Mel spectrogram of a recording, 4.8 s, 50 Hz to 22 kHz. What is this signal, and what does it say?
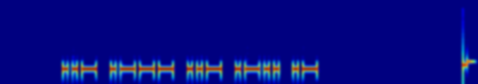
Morse code, heard as a keyed tone, about 25 wpm, 700 Hz. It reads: UJULA
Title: Code Groups - 5 Letters - 25wpm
